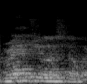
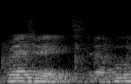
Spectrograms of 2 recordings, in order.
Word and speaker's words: graduate: 그러면 이게 뭐냐면 명사형으로 쓰면은 graduate이라고 해야 돼. 아니 너가 아까 얘기한 대로 졸업생이라고 하려면 graduate이라고 발음하셔야 되고요. 만약에 그냥 졸업하다라고 쓸 거면 뭐라고 해야 돼? graduate라고 하셔야 돼요. 알겠죠? 그래서 졸업생, 졸업한 이거는 졸업하다. 알겠죠? 그래서 graduate, graduate 발음 꼭 구분하셔야 돼요.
